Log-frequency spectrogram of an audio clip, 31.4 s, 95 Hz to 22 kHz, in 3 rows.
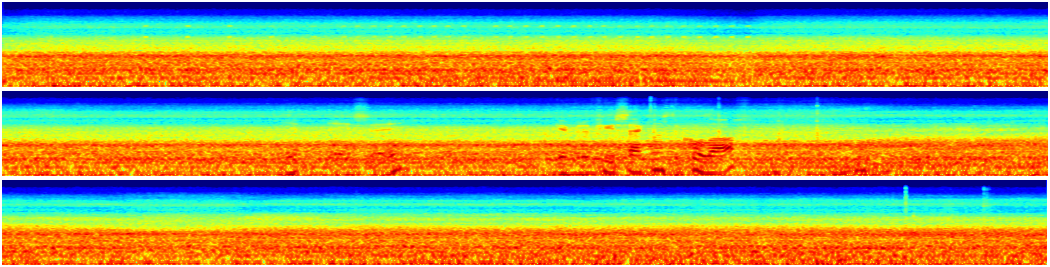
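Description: Climate-control blower running steadily on AC inside the cabin of a 2000 Jaguar XJ8, over the low steady sound of its V8 engine. A few brief clicks come in the middle, and the low engine and road sound grows louder near the end as the car gets moving.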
